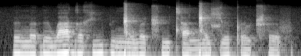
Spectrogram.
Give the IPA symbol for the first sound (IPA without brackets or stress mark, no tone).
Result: ø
